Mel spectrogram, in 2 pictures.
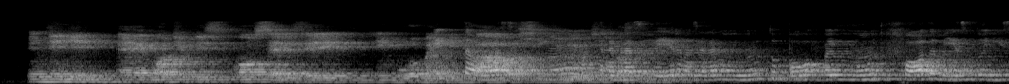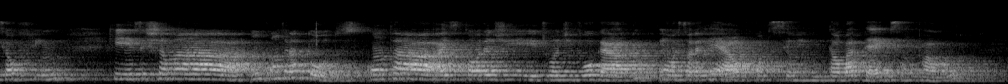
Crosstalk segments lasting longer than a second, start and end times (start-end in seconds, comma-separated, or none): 4.3-6.5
